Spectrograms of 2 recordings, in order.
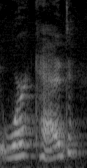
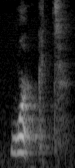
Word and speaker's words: worked: voiceless sound so the past tense of work is not going to be work head it's going to be worked worked let's practice a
